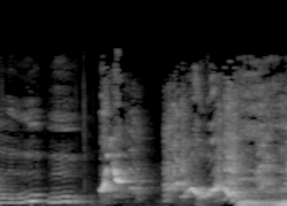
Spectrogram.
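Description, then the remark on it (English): Three African grey parrots chatter and squawk in overlapping bursts, mixing harmonic, voice-like warbles with sharp rising whistles and raspy calls, moderately loud and continuous over a couple of seconds. “But I'm hoping I'm going to get some parrots, because all three greys are chatting.”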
